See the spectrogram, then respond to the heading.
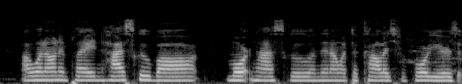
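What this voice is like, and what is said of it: Southern US accent. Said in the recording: “southern accent all the way”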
